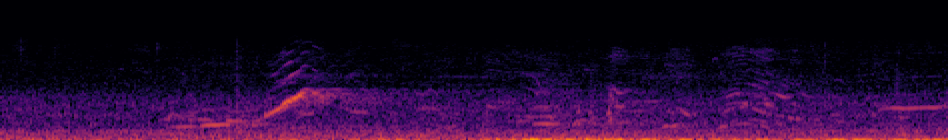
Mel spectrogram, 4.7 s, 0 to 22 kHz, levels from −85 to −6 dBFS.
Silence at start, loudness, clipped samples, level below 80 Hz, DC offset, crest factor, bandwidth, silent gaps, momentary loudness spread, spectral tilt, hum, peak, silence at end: 0 s; -46 LUFS; under 0.1%; -46 dBFS; under 0.1%; 16 dB; 8 kHz; none; 10 LU; -6.5 dB/octave; none; -22 dBFS; 0 s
